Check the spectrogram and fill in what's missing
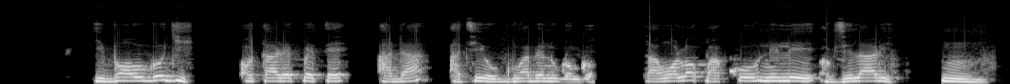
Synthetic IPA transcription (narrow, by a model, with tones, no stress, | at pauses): i˨bɔ̃˧o˧ɡo˦d͡ʒi˦˨ | ɔ˧ta˧ɾɛ˧k͡pɛ˧tɛ˧ | a˨da˨˦ | a˦˨ti˧o˨ɡũ˨˦a˧bɛ˦nũ˦ɡɔ̃˨ŋ˨ɡɔ̃˨ | la˨w̃ɔ̃˧ɔ˧lɔ˦˨k͡pa˨˦kʰo˦nĩ˦le˦ɔ˨ksi˨˦la˦ɾi˦˨˦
